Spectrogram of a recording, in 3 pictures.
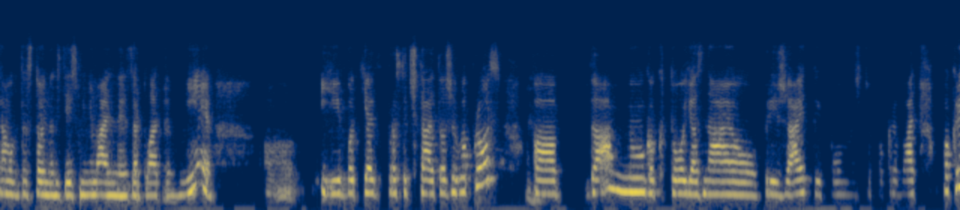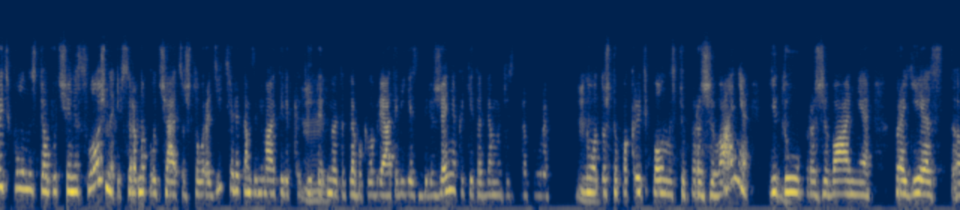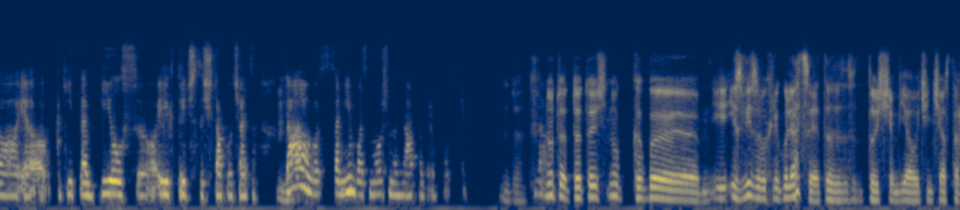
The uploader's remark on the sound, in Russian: поговорили с ней по Зуму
